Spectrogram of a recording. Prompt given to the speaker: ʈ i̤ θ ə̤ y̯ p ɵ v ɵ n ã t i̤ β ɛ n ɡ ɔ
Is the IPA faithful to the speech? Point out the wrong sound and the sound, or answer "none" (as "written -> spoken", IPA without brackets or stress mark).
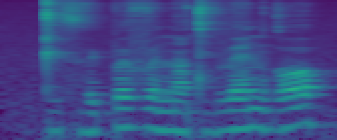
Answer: none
